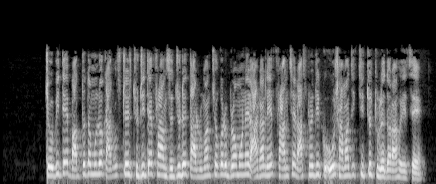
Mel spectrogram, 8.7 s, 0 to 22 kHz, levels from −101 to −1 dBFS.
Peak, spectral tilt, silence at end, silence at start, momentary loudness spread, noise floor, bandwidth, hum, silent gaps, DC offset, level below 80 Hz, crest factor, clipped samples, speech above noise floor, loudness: -2 dBFS; -5 dB/octave; 0.3 s; 0.9 s; 5 LU; -82 dBFS; 7.8 kHz; none; none; under 0.1%; -54 dBFS; 14 dB; under 0.1%; 67 dB; -15 LUFS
